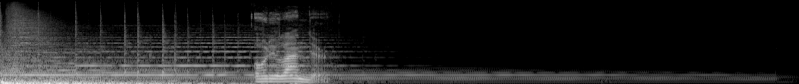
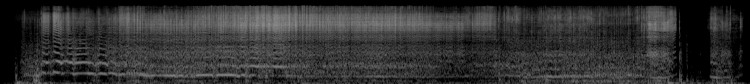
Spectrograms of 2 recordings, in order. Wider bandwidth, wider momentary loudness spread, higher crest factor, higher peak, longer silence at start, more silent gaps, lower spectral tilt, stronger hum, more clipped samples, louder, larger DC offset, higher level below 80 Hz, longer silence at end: second, 14.5 kHz vs 17 kHz; first, 27 LU vs 15 LU; second, 18 dB vs 28 dB; about the same, 0 dBFS vs 0 dBFS; second, 0 s vs 0.15 s; neither; first, -6.5 dB/octave vs 1 dB/octave; neither; neither; first, -20 LUFS vs -25 LUFS; neither; first, -22 dBFS vs -56 dBFS; first, 4.1 s vs 0.1 s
